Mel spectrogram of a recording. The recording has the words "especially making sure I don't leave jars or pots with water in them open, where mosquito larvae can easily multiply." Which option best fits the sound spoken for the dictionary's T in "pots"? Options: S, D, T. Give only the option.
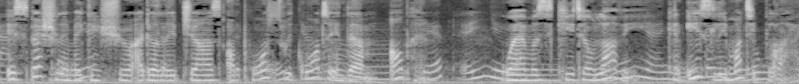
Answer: S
